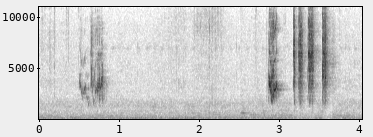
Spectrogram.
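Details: Budgerigar chirping: a brief warble, a pause, then a quick series of four loud high chirps.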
